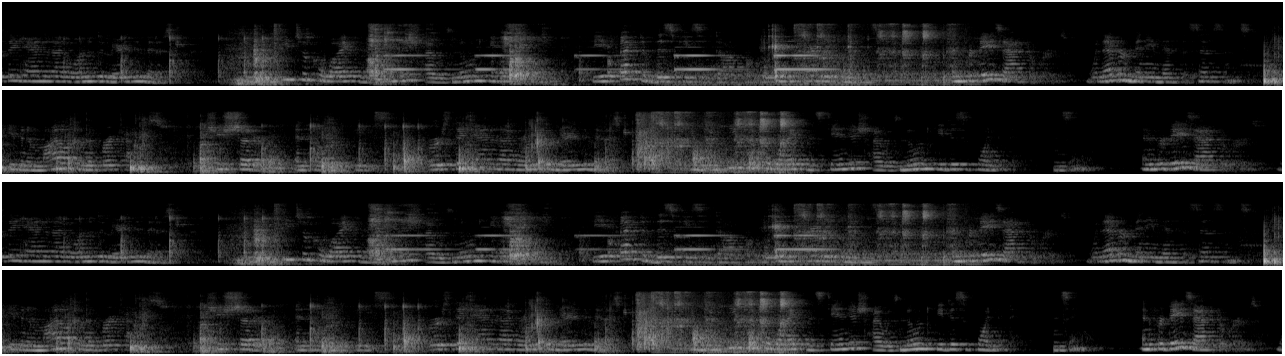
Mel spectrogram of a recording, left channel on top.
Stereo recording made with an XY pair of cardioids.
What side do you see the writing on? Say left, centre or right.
centre.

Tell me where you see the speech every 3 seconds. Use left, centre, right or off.
left, left, left, left, left, left, centre, right, right.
